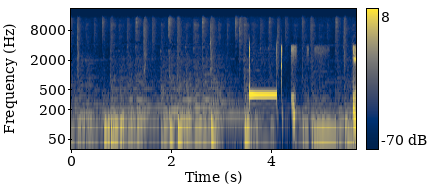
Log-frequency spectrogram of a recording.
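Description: A telephone line tone sounds during a live phone call into a radio broadcast: a short steady beep near the middle, broken electronic bursts after it, and background chatter and noise around it.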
